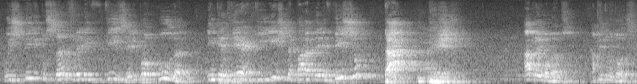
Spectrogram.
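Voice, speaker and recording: A man preaching a sermon as an evangelical bishop, emphatic, asking the congregation questions and answering them himself. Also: sits high. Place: church hall. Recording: echoey hall from far off, faint noise.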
